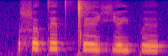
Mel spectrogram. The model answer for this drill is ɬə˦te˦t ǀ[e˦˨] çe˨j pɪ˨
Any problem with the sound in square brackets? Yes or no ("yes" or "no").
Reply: no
